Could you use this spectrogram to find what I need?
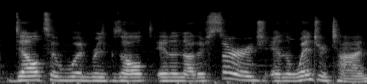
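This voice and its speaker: Background music accompanies the voice. The woman talks at a moderate speed. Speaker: emergency physician. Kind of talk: interview answer.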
